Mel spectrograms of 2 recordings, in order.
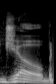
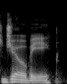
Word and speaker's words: Jobe: It's Josh Jobe, not Josh Joby.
